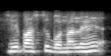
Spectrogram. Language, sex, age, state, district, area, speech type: Assamese, male, 30-45, Assam, Udalguri, rural, conversation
